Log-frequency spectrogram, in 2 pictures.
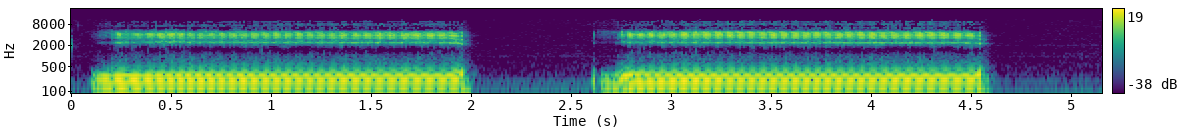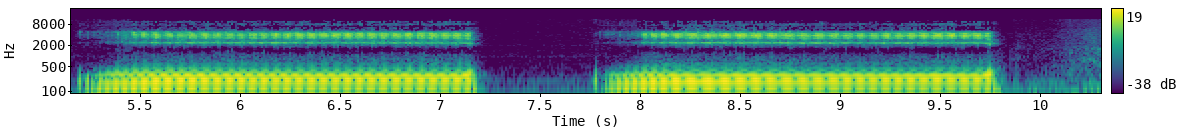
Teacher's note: A touch of the Y buzz before another vowel.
